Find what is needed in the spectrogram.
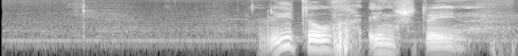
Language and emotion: Russian, sad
